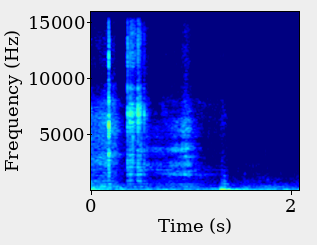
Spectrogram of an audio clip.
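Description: Light handling noise close to the microphone: a few sharp clicks and a brief rustle near the start, then a soft low thump just past a second in.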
